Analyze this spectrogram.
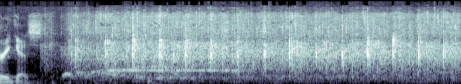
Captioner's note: audience claps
